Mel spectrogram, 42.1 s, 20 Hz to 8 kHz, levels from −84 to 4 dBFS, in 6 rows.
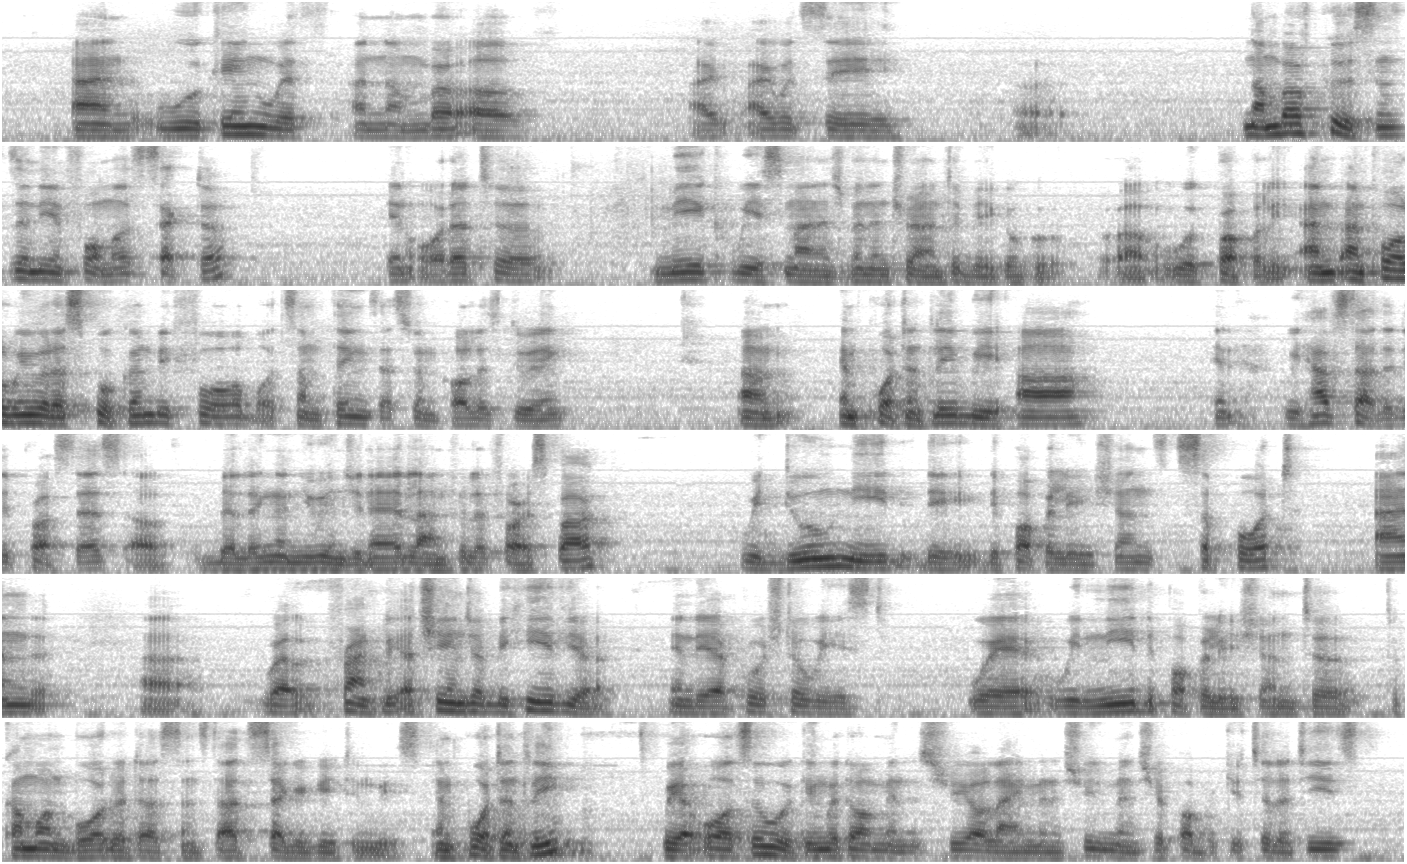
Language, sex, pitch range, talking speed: English, male, 90-115 Hz, 165 wpm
